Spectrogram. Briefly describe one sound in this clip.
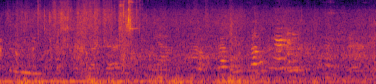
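Dogs yelp and whine excitedly while playing close by.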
